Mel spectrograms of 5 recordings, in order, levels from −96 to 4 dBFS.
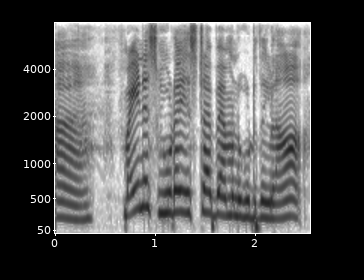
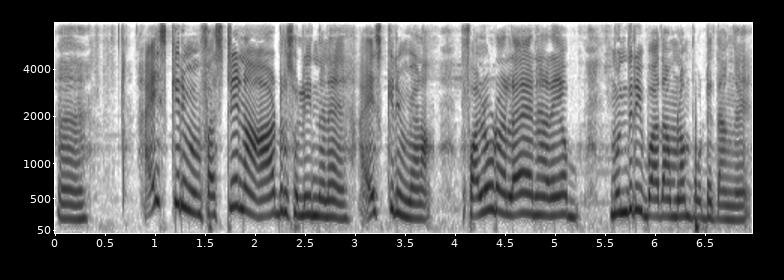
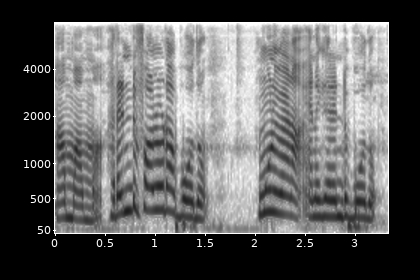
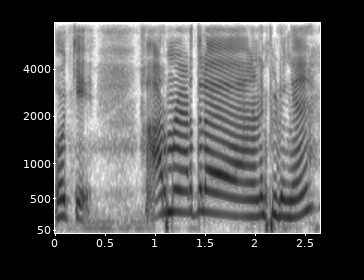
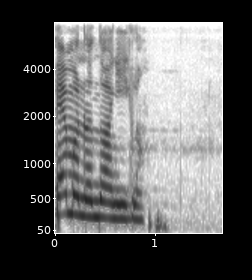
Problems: background sounds at intervals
